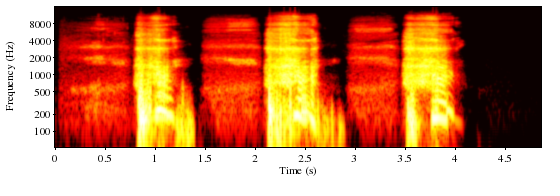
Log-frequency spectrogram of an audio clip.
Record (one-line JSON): {"exhalation_length": "4.9 s", "exhalation_amplitude": 32768, "exhalation_signal_mean_std_ratio": 0.44, "survey_phase": "beta (2021-08-13 to 2022-03-07)", "age": "45-64", "gender": "Female", "wearing_mask": "No", "symptom_cough_any": true, "symptom_runny_or_blocked_nose": true, "symptom_shortness_of_breath": true, "symptom_sore_throat": true, "symptom_abdominal_pain": true, "symptom_fatigue": true, "symptom_headache": true, "symptom_change_to_sense_of_smell_or_taste": true, "symptom_onset": "4 days", "smoker_status": "Never smoked", "respiratory_condition_asthma": true, "respiratory_condition_other": false, "recruitment_source": "Test and Trace", "submission_delay": "2 days", "covid_test_result": "Positive", "covid_test_method": "RT-qPCR", "covid_ct_value": 16.1, "covid_ct_gene": "N gene", "covid_ct_mean": 16.1, "covid_viral_load": "5300000 copies/ml", "covid_viral_load_category": "High viral load (>1M copies/ml)"}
